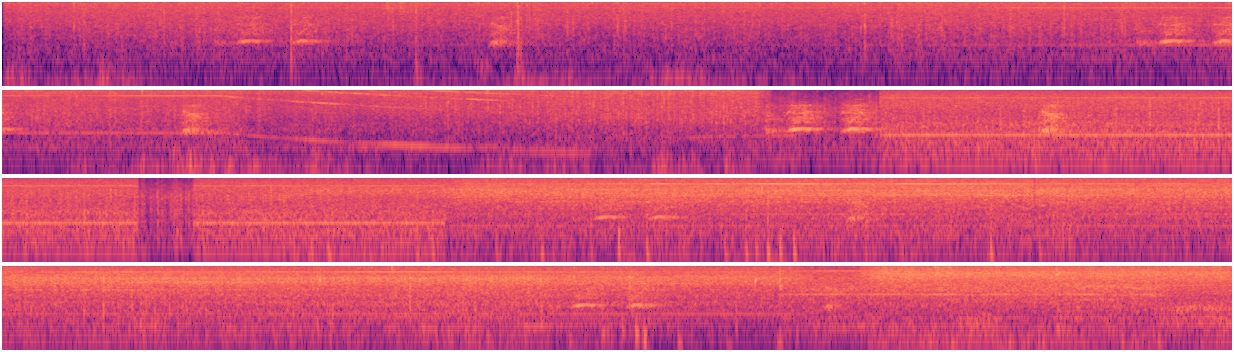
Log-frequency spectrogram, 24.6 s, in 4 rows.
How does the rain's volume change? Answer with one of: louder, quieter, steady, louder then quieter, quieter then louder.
louder.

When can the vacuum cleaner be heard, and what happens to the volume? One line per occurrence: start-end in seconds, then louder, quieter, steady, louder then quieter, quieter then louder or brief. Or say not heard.
0.0-24.5 louder.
